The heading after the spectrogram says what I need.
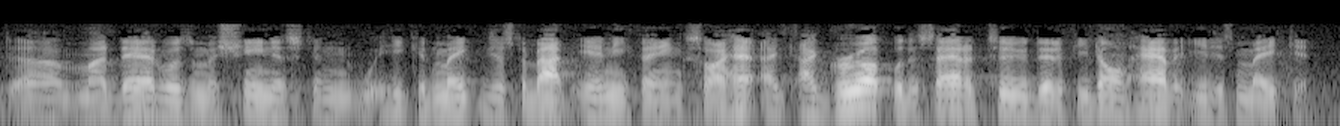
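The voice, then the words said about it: Southern US accent. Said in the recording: “I'm a small town kid from the South, if you can't tell by the accent, country boy”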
